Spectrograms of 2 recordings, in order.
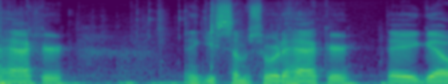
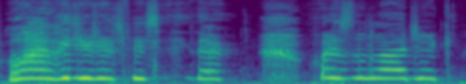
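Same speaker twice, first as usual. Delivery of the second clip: high-pitched wail of disbelief; incredulous squeal; 13 semitones higher, 7 dB louder than usual. Real, not acted. Player baffled by an ambusher, high incredulous squeal.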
